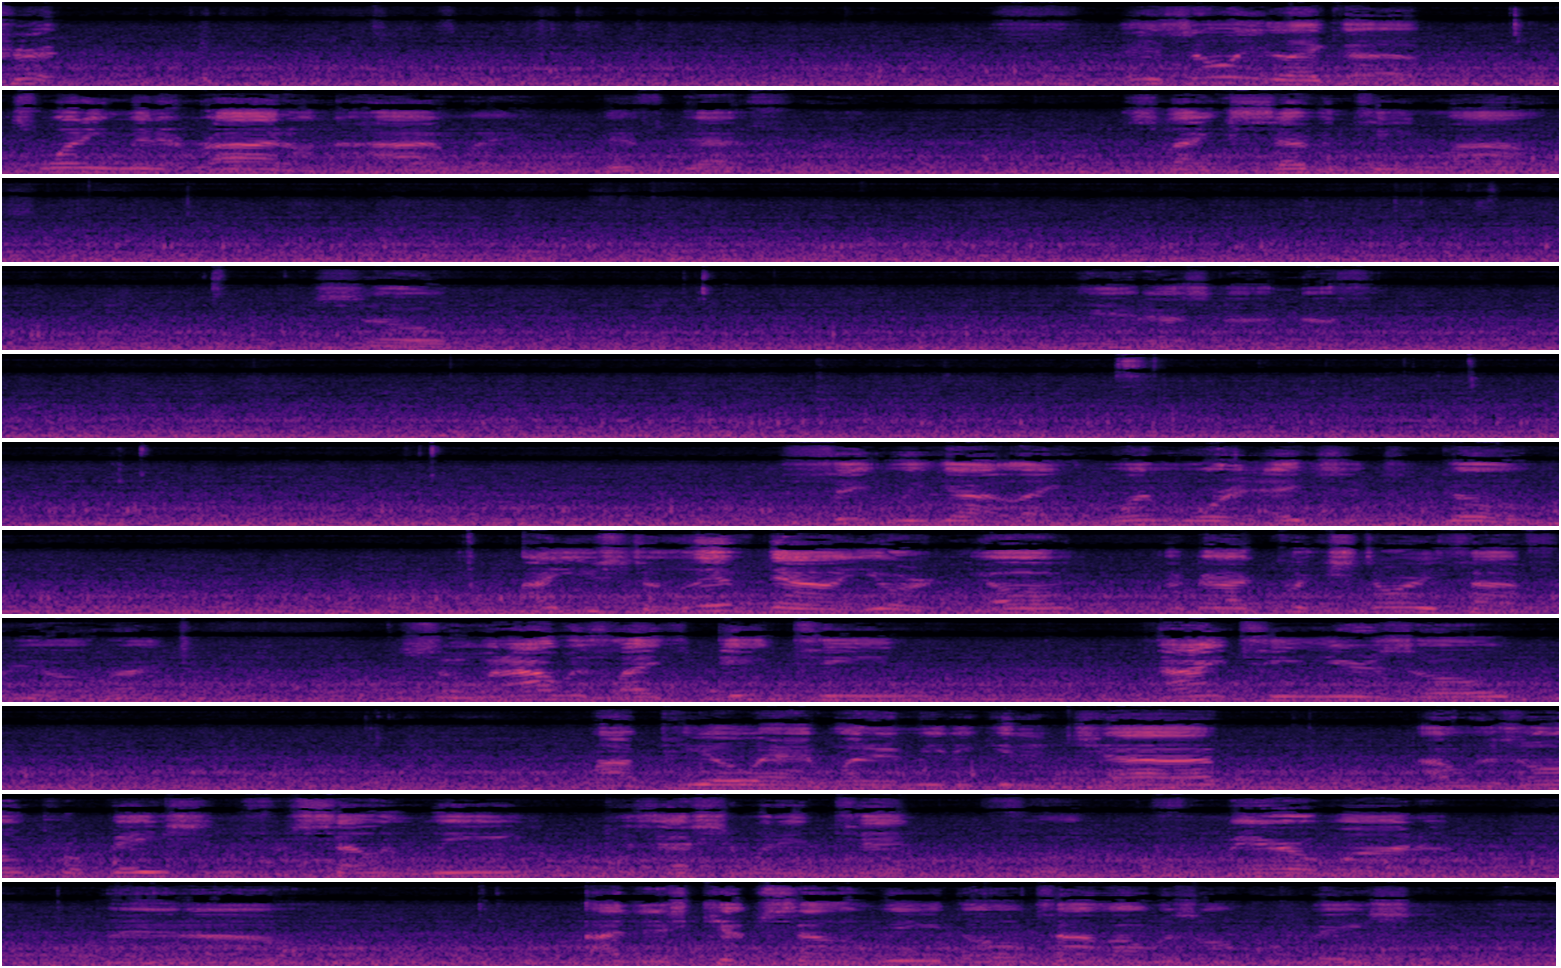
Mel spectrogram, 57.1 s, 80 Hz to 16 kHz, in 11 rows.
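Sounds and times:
car road and engine noise: 0.0s - 57.0s
person talking: 19.2s - 20.1s, 28.6s - 31.1s, 32.7s - 37.0s, 37.7s - 39.4s.

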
